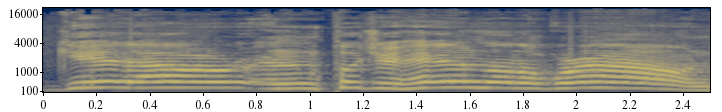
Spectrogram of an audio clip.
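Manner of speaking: high, barked cop order; police command. Retold or imitated. Police ordering the stolen-car driver out, high shouted command. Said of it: "the police are like".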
